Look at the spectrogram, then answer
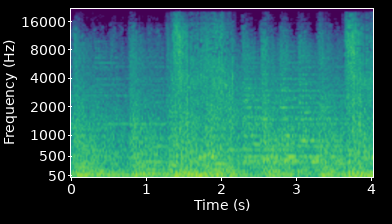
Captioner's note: cannon Fire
